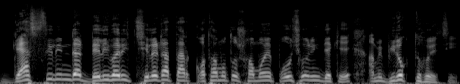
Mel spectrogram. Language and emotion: Bengali, angry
